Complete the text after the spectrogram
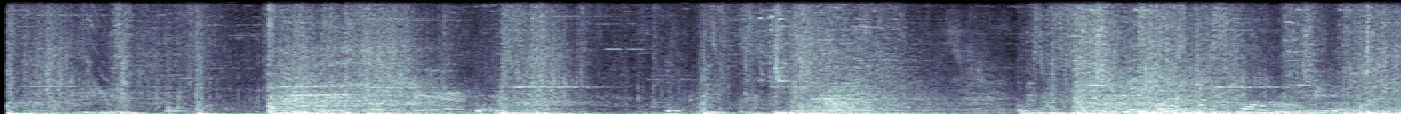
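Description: Game sword slashes and magic blasts crash and whoosh in quick bursts.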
